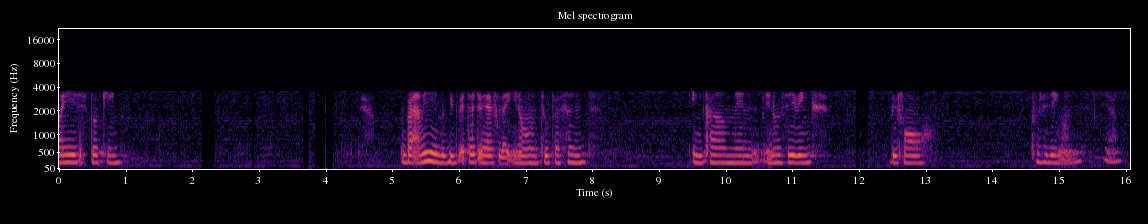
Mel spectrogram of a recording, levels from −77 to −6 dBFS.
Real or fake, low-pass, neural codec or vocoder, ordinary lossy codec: real; 3.6 kHz; none; none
